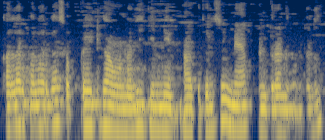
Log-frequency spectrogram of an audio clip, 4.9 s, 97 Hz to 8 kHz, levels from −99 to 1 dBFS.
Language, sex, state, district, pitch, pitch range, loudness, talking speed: Telugu, male, Andhra Pradesh, Guntur, 140 Hz, 130-150 Hz, -17 LUFS, 135 wpm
